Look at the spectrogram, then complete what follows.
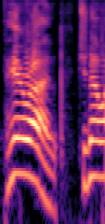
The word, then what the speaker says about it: Pierrot: Pierrot the Acid Clown. That's how you pronounce it. Pierrot.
